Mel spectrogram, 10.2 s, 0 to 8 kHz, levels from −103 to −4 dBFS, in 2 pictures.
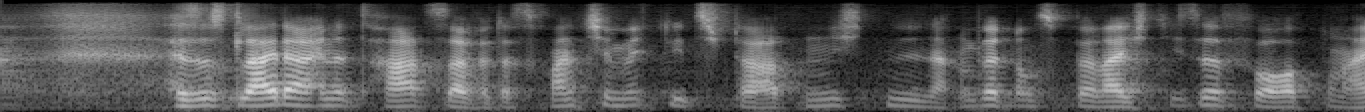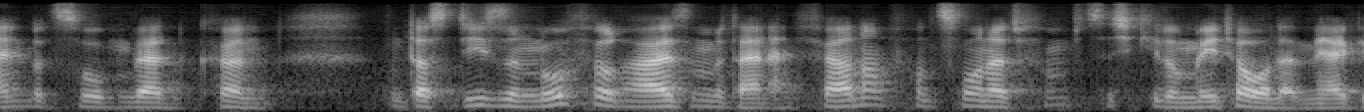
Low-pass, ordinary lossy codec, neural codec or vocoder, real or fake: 7.2 kHz; none; codec, 16 kHz, about 1 kbps, DyCAST, with the encoder's durations; fake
